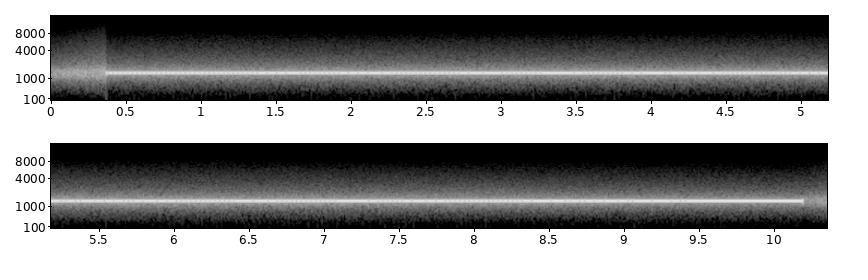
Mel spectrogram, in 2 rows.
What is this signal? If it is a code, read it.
PSK31 (31.25 baud), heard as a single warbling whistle, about 1360 Hz.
